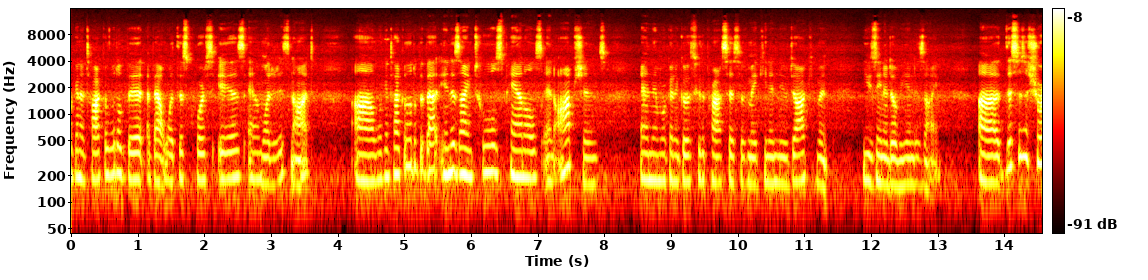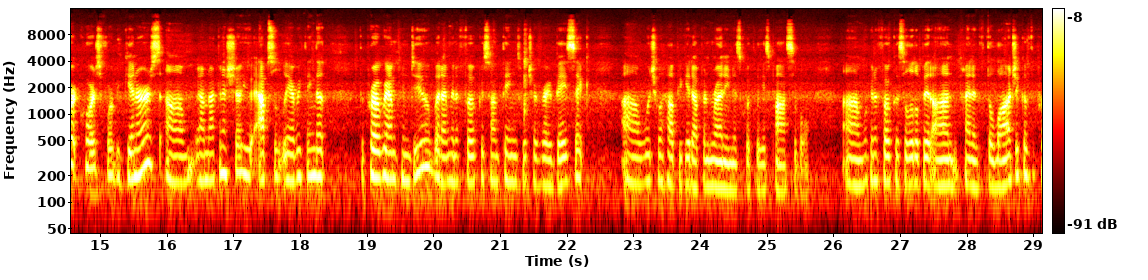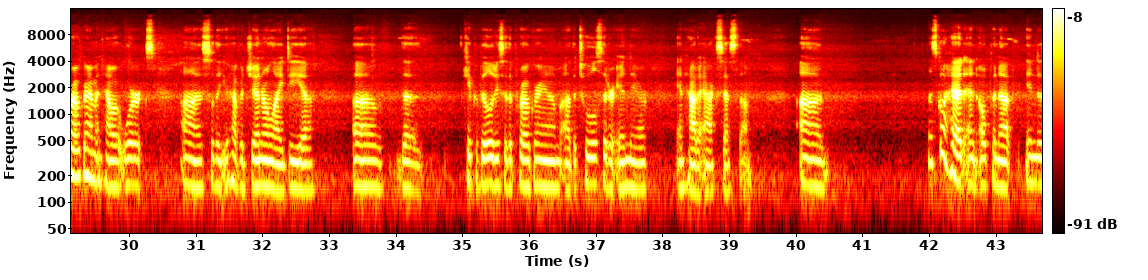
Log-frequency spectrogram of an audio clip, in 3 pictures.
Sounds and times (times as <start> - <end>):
Speech: 0.0 - 13.0, 13.6 - 25.6, 26.2 - 32.8, 33.4 - 34.4, 35.0 - 39.3, 40.1 - 40.5, 42.0 - 43.7.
